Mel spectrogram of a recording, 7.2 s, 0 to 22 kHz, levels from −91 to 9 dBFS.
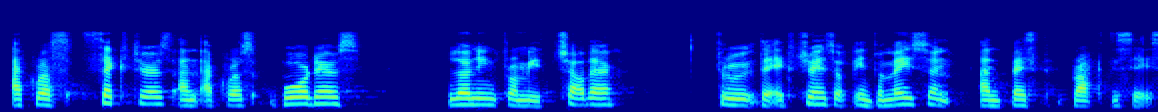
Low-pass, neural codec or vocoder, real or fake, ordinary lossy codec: none; codec, 16 kHz, 2 kbps, FreqCodec, larger model; fake; none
